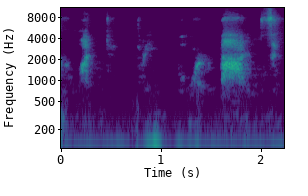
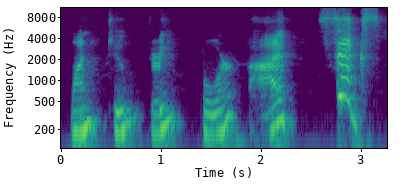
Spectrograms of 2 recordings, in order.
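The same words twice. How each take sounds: First: It is counted in a whisper. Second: It is counted in a normal voice.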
